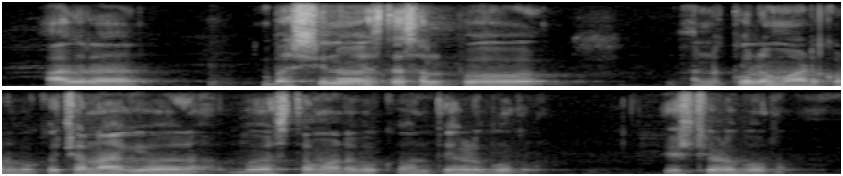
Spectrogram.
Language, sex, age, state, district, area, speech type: Kannada, male, 30-45, Karnataka, Gadag, rural, spontaneous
